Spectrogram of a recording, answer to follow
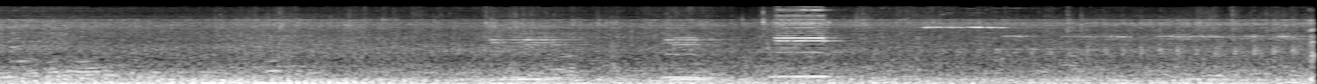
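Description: Busy street noise: steady traffic rumble with background voices, and a short vehicle horn toot about four seconds in.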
